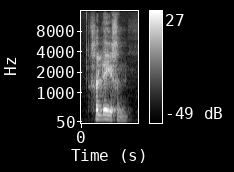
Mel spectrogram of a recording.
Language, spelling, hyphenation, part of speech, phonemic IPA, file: Dutch, gelegen, ge‧le‧gen, verb / adjective, /ɣəˈleː.ɣə(n)/, Nl-gelegen.ogg
- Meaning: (verb) past participle of liggen; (adjective) 1. opportune, timely 2. located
